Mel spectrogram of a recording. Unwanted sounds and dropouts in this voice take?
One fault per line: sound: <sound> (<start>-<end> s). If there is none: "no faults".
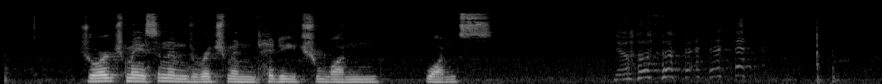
sound: laugh (6.1-7.7 s)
